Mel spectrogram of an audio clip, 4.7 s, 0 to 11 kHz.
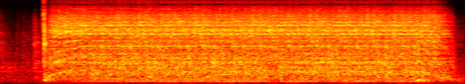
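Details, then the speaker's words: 1968 Ford Galaxie XL parked for 38 years, with Marvel Mystery Oil in the cylinders and a bad starter solenoid bypassed: a steady, even starter whir for about four seconds with no grinding or clicking. Normal cranking. "nice and smooth spritzing out that last little bit of Marvel M Oil we're turning over"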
